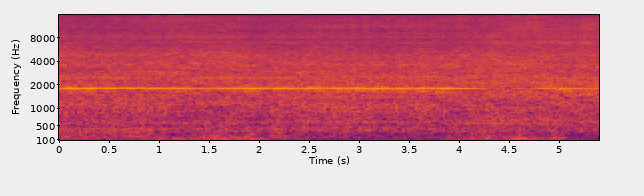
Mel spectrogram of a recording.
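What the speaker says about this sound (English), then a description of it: "I'm just gonna start by using the little mini hairdryer section with it." A Dyson Airwrap hair dryer attachment blows continuously with a steady, airy whoosh and a faint high whine, close and unchanging throughout.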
